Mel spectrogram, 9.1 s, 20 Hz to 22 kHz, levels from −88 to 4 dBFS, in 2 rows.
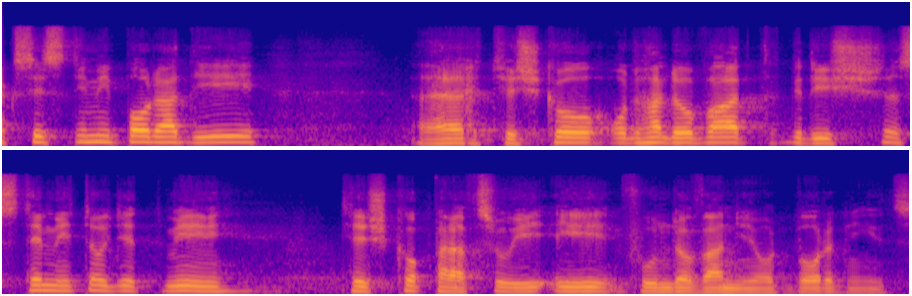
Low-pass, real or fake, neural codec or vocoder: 10.8 kHz; fake; codec, 16 kHz in and 24 kHz out, 0.6 kbps, FocalCodec, streaming, 2048 codes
